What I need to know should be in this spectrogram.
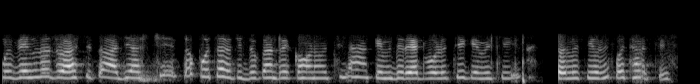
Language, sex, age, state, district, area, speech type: Odia, female, 18-30, Odisha, Nabarangpur, urban, conversation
